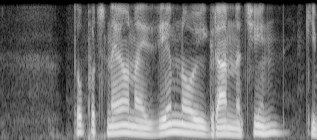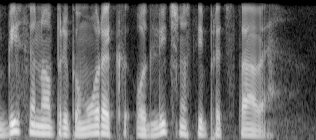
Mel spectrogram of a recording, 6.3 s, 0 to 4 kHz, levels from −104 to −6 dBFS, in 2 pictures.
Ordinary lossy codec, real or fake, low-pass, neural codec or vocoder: none; real; 3.6 kHz; none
